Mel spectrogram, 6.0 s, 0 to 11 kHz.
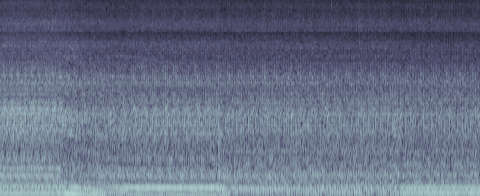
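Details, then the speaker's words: Land Rover Discovery 2 TD5 diesel after fuel filter change, key cycled three times to prime, no leaks: engine fires promptly and settles to a steady, even idle with no stumble or hunting; healthy start and idle. "uh so i turned it i cycled the key three times fire up no bar happy days"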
